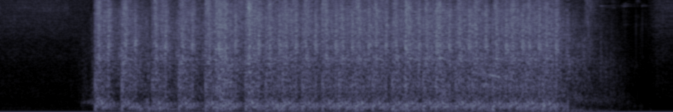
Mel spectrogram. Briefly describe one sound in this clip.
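Rapid gunshots fire in a burst.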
